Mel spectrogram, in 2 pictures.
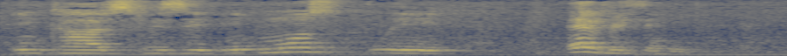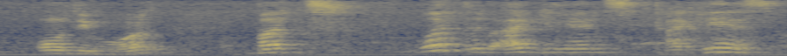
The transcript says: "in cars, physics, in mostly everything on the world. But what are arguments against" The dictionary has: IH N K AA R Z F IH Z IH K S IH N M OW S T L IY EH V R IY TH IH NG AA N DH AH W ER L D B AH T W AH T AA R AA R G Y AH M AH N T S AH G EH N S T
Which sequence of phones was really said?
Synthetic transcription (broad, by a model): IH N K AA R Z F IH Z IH IH N M OW S T L IY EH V R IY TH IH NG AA L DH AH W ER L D B AH T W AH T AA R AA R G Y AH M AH N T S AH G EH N S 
